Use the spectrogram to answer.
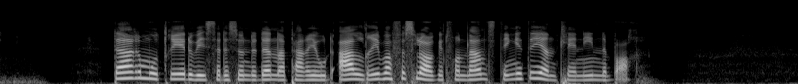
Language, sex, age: Swedish, female, 23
